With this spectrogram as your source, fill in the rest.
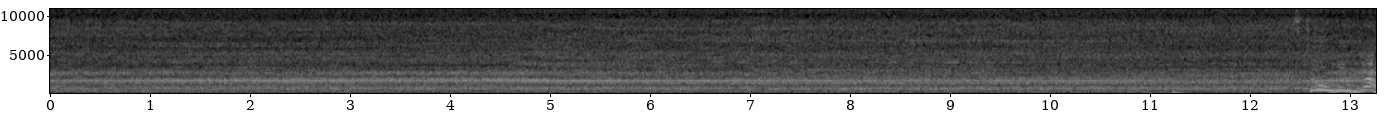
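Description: Steady whirring hiss of a hot-air tool blowing continuously at moderate level, with a brief voice near the end.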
